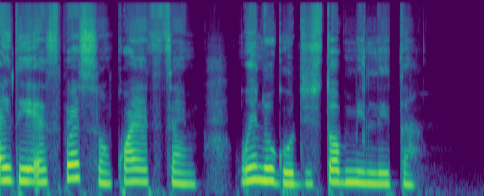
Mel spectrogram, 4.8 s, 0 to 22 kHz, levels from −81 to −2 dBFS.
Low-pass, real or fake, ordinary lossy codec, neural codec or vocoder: none; real; none; none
